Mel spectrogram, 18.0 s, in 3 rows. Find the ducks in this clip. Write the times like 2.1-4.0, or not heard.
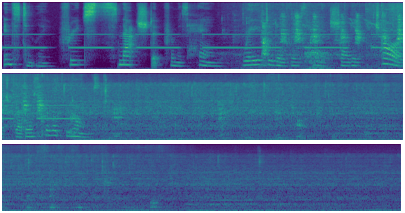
3.9-6.8.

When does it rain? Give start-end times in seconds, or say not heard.
6.1-17.9.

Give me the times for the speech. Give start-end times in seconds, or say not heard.
0.0-7.5.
